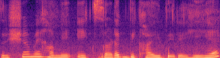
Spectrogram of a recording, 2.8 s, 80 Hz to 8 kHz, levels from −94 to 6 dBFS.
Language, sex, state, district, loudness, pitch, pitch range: Hindi, female, Bihar, Gaya, -17 LUFS, 235 Hz, 205-255 Hz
